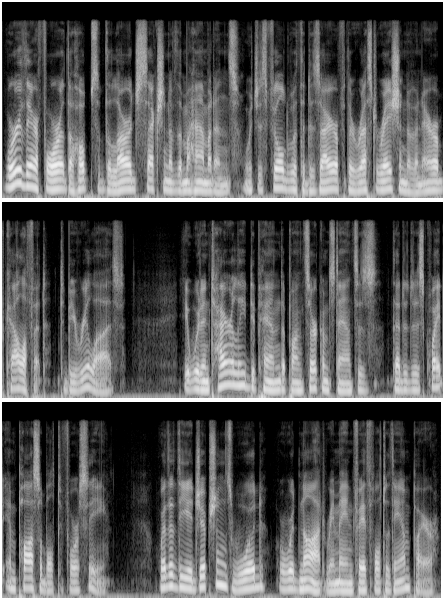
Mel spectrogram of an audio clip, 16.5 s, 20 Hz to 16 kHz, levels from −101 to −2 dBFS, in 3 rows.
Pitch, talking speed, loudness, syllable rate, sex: 130 Hz, 185 wpm, -18 LUFS, 6.5 syllables/s, male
